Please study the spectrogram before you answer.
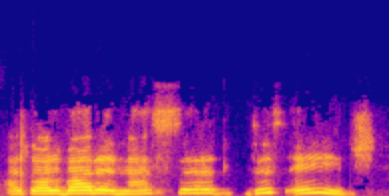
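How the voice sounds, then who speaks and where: Higher-pitched woman in her twenties, playful podcast co-host, dull and dry sound. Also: a little slow, a little mellow, no echo. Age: 20s. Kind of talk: casual chat.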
